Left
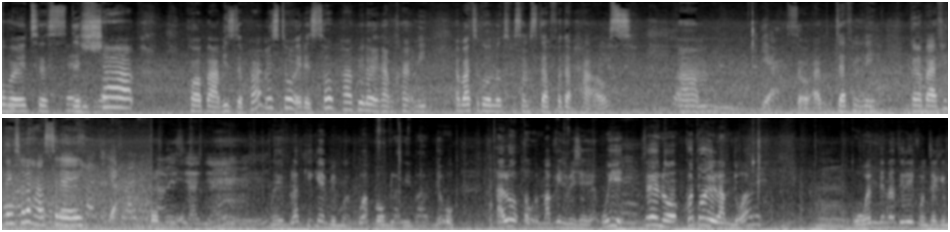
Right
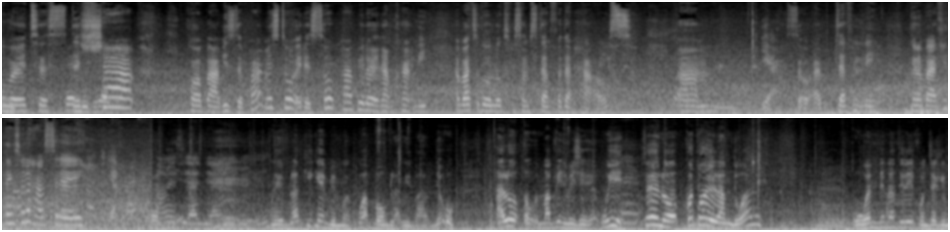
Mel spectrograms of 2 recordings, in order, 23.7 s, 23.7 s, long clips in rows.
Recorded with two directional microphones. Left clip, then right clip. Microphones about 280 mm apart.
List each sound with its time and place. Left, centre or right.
0.1 s speech: centre
8.5 s speech: centre
15.4 s speech: right
18.0 s speech: right
22.6 s speech: right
